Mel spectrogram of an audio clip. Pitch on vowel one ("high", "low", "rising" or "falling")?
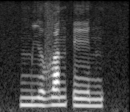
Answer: low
